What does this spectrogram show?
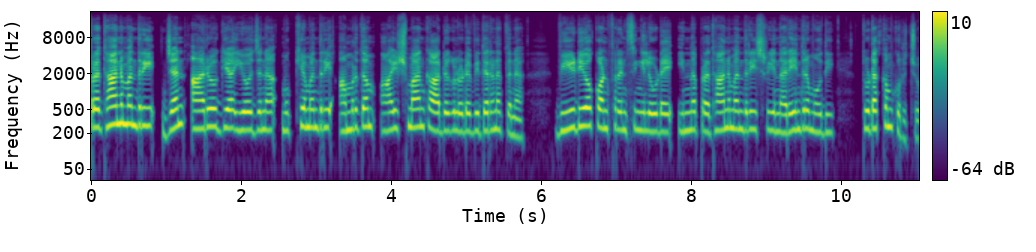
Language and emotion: Malayalam, neutral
